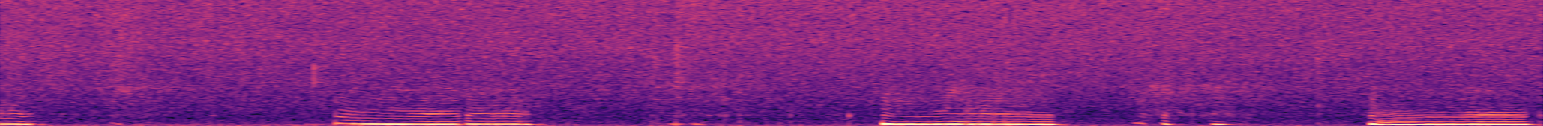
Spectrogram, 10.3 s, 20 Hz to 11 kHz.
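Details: Soft, tuneful, humming snores from a female cat sleeping on a suitcase, about 19 breaths a minute, with quiet gaps between breaths.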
